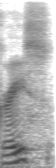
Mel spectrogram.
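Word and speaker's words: Gris: It's from the same team that made Greece or Greece. Grease G R I S, however you pronounce that. I don't know if it's French. It's Gree.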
